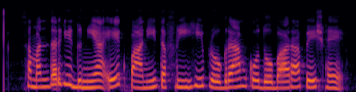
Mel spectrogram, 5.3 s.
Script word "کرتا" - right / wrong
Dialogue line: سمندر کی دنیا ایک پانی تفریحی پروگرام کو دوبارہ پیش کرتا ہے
wrong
